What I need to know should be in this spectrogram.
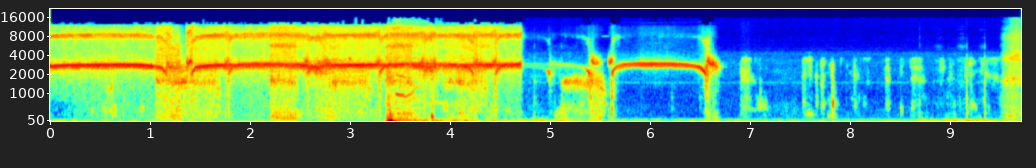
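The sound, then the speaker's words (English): A person whistles a sustained, piercing high tone for nearly five seconds, then gives a couple of shorter whistles that swoop in pitch, followed by scattered quieter noises. “Gotta do Fred's whistle again. Fred's whistle.”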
